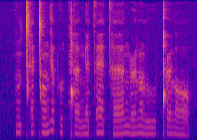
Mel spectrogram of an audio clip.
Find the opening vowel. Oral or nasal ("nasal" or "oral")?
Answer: nasal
